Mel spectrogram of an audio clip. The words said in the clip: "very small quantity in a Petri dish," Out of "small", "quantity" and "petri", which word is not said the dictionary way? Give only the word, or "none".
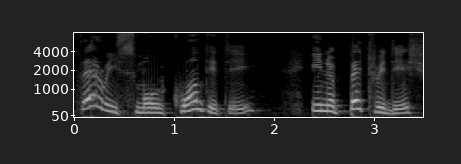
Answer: none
